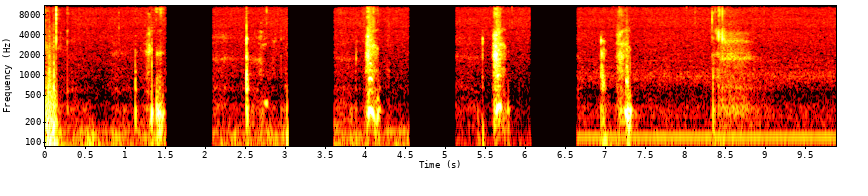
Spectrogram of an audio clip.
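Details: Violent, loud, persistent hiccups, sharp gulping bursts about every 1.5 seconds, in a bout lasting 13 hours 32 minutes after breakfast, lunch and a cup of soda after dinner; audio only.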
